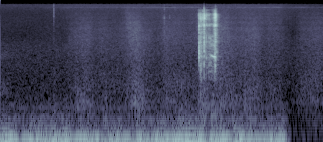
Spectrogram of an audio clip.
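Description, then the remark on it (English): A phone camera shutter snaps once, a crisp, bright click lasting a fraction of a second over a low, steady background hum. No one speaks. “Go ahead and hand the phone to my good boy and he can snap a shot.”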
